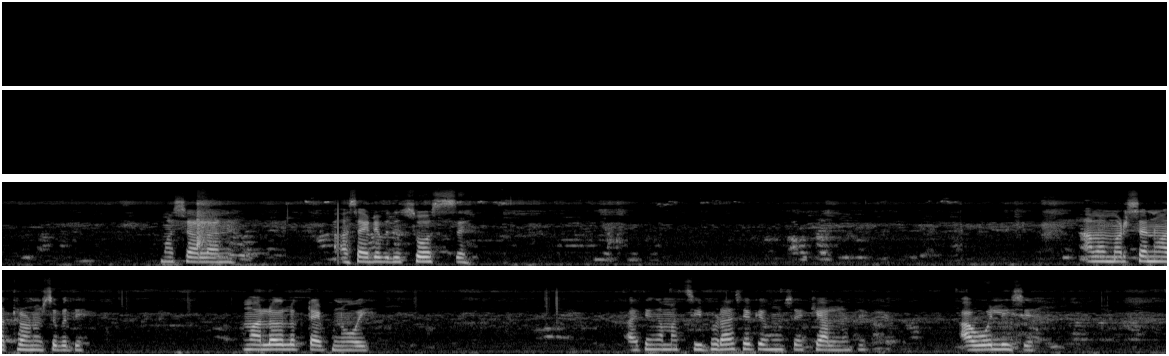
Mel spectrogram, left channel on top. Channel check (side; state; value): left; silent; digital silence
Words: મસાલા ને. આ સાઈડે બધું સોસ છે. આમાં મરચાંનું અથાણું છે બધી. આમાં અલગ અલગ ટાઈપનું હોય. આઈ થિંક આમાં ચીભડા છે કે શું છે ખ્યાલ નથી. આ ઓલી છે.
